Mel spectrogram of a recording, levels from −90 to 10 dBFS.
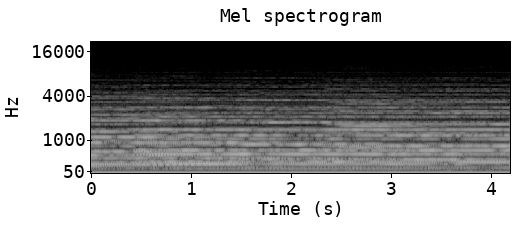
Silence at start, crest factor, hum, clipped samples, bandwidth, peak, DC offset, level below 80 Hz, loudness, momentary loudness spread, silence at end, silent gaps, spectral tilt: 0 s; 12 dB; none; under 0.1%; 7.4 kHz; -12 dBFS; 3%; -52 dBFS; -26 LUFS; 2 LU; 0 s; none; -7 dB/octave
